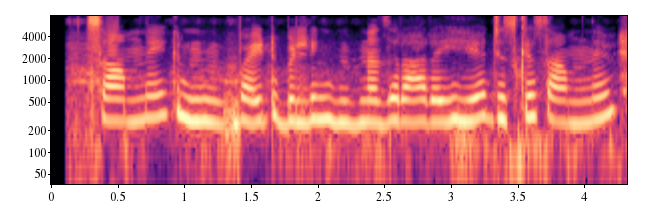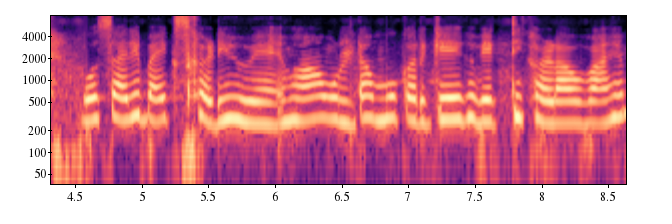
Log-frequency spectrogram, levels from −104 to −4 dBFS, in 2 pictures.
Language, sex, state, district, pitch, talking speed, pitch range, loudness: Hindi, female, Bihar, Begusarai, 280 Hz, 185 wpm, 270-300 Hz, -13 LUFS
